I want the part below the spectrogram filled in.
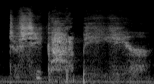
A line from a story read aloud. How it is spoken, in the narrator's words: In a whisper not covered by cracking twigs, he asks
